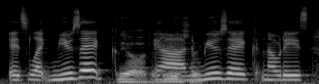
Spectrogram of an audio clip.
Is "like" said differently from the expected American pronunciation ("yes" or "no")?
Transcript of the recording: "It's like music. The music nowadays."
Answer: no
